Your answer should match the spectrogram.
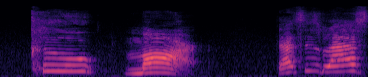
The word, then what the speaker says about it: Kumar: i was talking to let me pronounce his name correctly koo mar that's his last name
